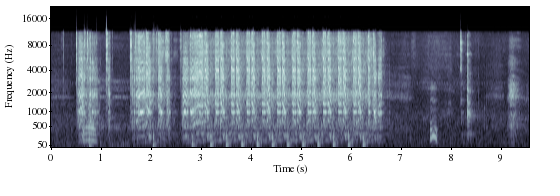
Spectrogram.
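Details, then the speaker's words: Hammerhead Twister 250 engine cranked by jumping the starter solenoid from a jump pack: quick, even bursts about three a second with no binding. The engine is not seized and turns over healthily. "sounds pretty healthy"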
